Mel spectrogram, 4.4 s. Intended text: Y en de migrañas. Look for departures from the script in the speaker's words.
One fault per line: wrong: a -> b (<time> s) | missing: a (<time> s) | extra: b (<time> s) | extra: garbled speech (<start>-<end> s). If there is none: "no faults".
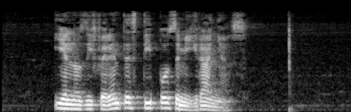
extra: los diferentes tipos (0.9 s)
